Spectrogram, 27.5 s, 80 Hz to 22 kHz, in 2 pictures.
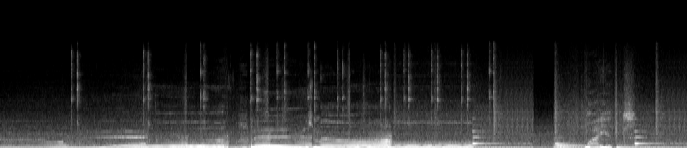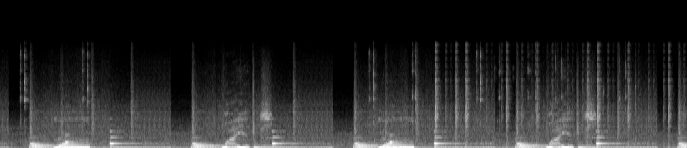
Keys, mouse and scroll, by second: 1.4 click, 1.7 click, 1.7 scroll up 1, 2.8 click, 3.1-3.5 scroll down 1, 3.9 scroll up 1, 4.0 right click, 4.3-4.6 scroll down 1, 5.0 click, 5.3 scroll up 1, 5.5 right click, 5.9 scroll down 1, 6.1 right click, 6.3 scroll up 1, 6.7 middle click, 7.6 click, 9.6 scroll down 1, 9.7 right click, 10.2-11.7 scroll up 1, 14.1 click, 14.4 scroll up 1, 15.3 click, 21.1 click, 21.3-21.9 scroll down 1, 21.9 right click, 22.5 scroll up 1, 23.2 click, 23.7 right click, 24.0 scroll up 1, 24.2 right click, 24.6 scroll up 1, 24.8 middle click, 25.7 Escape, 25.8 scroll up 1, 26.1 middle click.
